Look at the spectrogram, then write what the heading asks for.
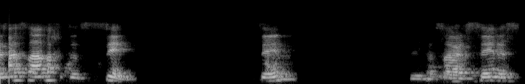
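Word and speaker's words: בשר: Basar. Basar. Basar is spelled basar. That's first one is what letter? Bet. Bet. Base, right? Bet is how much? 2. Next letter is samach, is sin. Sin. Basar sin is how much?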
